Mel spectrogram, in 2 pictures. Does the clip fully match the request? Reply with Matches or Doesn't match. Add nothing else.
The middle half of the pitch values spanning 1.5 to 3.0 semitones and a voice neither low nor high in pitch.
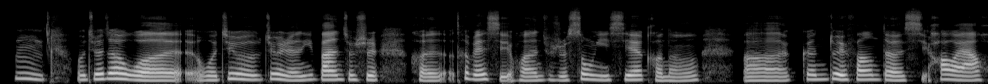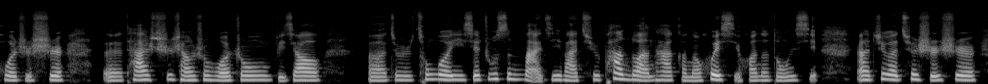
Doesn't match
